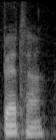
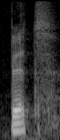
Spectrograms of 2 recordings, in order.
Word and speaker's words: Bet: The next consonant of the alphabet is Bet, which is a regular B, and without a dot, this letter is actually pronounced as a V, as a regular V sound.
